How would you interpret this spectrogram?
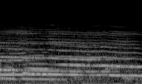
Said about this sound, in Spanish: ¿Cuántas personas estamos llorando ahora?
